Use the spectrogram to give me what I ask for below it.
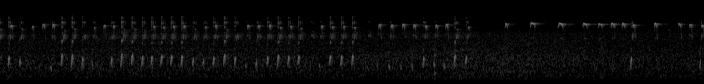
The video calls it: The Territorial Call of the Red Squirrel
